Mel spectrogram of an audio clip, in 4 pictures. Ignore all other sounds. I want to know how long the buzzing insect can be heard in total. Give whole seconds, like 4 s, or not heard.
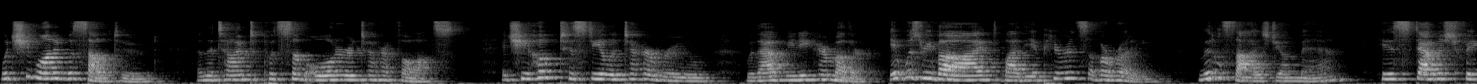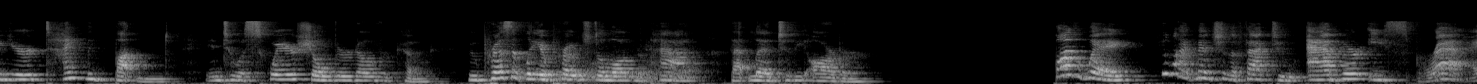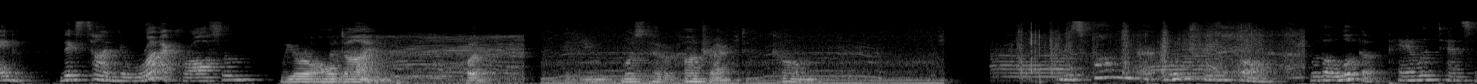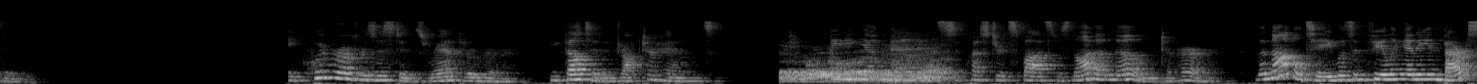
not heard.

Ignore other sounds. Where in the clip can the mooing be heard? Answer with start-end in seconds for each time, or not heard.
32.8-42.6.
